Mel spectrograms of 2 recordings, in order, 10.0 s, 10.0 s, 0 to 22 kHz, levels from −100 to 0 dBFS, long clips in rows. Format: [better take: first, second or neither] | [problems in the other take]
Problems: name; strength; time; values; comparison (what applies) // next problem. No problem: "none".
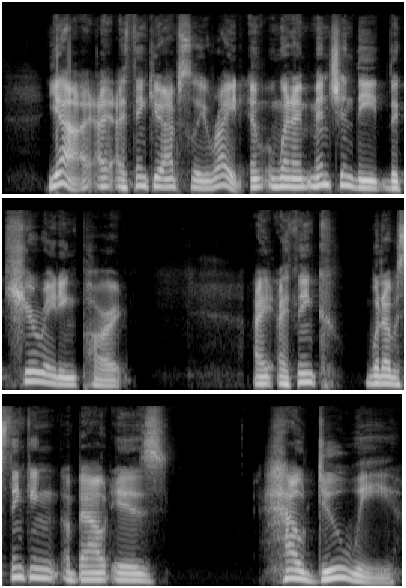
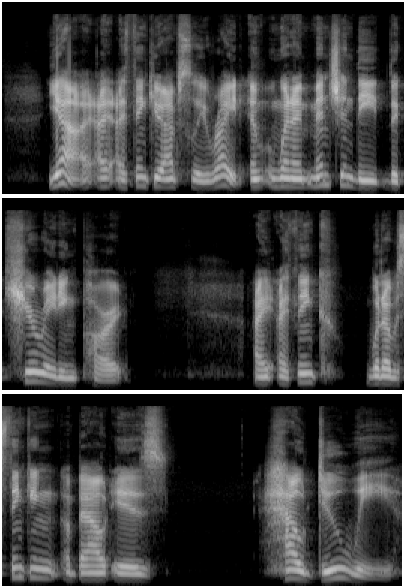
first | thin; very; fading below 300 Hz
